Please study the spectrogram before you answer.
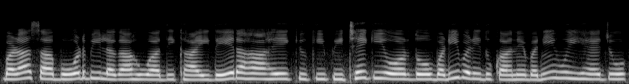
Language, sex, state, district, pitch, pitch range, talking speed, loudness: Hindi, male, Rajasthan, Jaipur, 245 Hz, 230-260 Hz, 220 wpm, -13 LUFS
